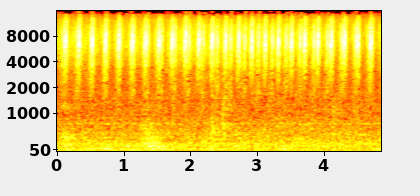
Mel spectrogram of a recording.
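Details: Singing male Gomphocerus sibiricus grasshopper in a sexual behaviour sequence, producing rapid rasping bursts high in pitch, repeated roughly every 0.4 seconds in a regular, unbroken train.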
